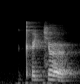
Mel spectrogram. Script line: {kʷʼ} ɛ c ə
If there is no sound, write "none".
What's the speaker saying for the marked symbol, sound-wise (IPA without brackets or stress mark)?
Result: kʼ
